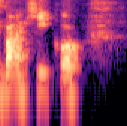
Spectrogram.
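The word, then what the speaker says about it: Banxico: Entonces ya no sé ni cómo se pronuncia, si es el Banchico, el Bancico, el Banjico. Muchas gracias por la acotación. Ahora de ahora en adelante yo lo voy a decir Banjico.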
